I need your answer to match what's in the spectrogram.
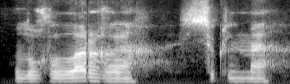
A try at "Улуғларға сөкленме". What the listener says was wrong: Во, уже хорошо.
